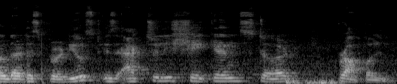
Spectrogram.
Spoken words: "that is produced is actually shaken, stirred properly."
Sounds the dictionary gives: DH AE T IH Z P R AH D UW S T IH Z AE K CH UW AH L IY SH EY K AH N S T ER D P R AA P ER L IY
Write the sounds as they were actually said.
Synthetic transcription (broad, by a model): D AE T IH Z P R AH D UW S T IH Z AE K CH UW AH L IY SH EY K AH N S T ER D P R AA P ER L IY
